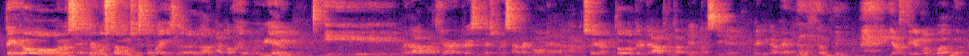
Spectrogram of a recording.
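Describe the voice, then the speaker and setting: A man's voice: medium pitch, expressive, normal speed, music in the background. A man with an Italian accent chatting casually and jokily as a talkative podcast co-host. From Calabria, southern Italy. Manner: talkative, jokey. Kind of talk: casual chat. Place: living room at home. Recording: echoey room, distant mic, clear noise.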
